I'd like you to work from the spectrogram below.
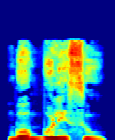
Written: ಬೆಬ್ಬಳಿಸು

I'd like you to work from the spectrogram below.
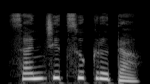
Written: ಸಂಚಿತಸುಕೃತ

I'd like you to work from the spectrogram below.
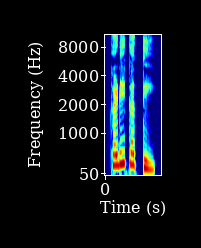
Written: ಕೊಡಗಿತಿ

